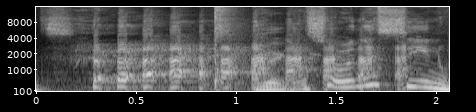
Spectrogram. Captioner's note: Ryan laughs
